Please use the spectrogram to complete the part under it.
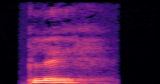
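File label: "bleith", Scottish Gaelic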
